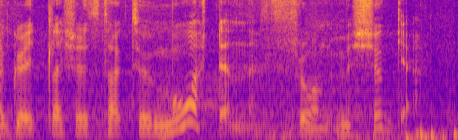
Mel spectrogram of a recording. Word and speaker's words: Mårten: I'm at Getaway and I have the great pleasure to talk to Morton from Mishuga. Do you say Morton or Martin? Morton. Morton. We're in Sweden so Morton. Yeah. Yeah. Abroad. Martin.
